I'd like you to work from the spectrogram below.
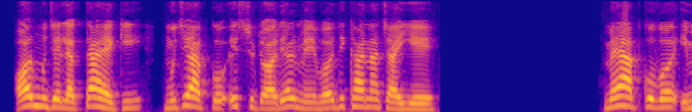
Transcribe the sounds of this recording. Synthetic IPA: ɔːɾmʊd͡ʒʱelɐɡ̚t̪aɦɛki | mʊd͡ʒʱeaːp̚koʔɪsʈʊʈoːɾijəlmẽʋɐɦd̪ɪkʰaːnat͡ʃaːɦieː | mɛ̃ːaːp̚koʋɐɦʔɪm

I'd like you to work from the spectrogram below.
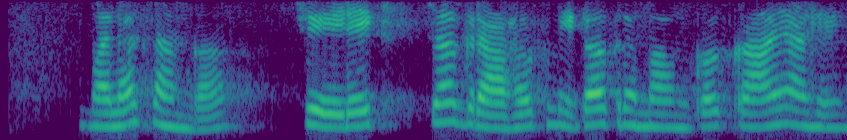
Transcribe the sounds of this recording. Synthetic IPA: məlasaŋɡa | t͡ɕeɽekst͡saɡɾaɦəkneɡakɾəmaŋkəkajaɦe

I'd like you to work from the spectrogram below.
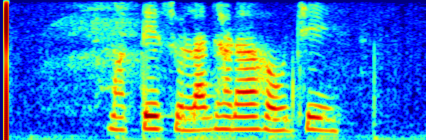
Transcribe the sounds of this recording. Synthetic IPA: məɡ̚t̪esolad͡zʱaɽaɦəwt͡ɕe

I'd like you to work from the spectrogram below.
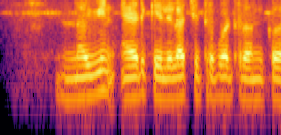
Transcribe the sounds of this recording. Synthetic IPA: nəʋiːnɛɽkelelat͡ɕit̪ɾəpəʈɾənkəɾ

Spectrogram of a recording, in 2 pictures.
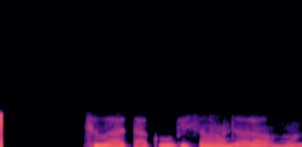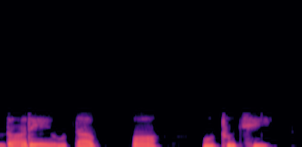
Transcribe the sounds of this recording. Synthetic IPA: d͡ʒʰuaʈakubʱisɔɽ̃ɔd͡ʒɔɾɔmuɳɖɔɾeut̪a | pɔ | uʈʰut͡ʃʰi

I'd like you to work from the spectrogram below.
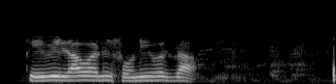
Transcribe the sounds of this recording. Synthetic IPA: keʋilaʋanisoniʋəɾd̪a

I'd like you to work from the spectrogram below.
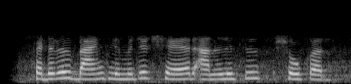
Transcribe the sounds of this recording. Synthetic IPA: feɖəɾəlbæ̃ŋklɪmɪʈeɖʃeːɾænalɪsɪsʃoːkəɾ

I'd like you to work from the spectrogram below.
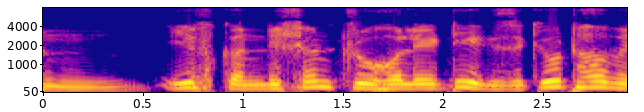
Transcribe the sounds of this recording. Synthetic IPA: nifkɐ̃ɳɖiʃənʈɾuːɦoleʈiekzekjuːʈɦɐʋi

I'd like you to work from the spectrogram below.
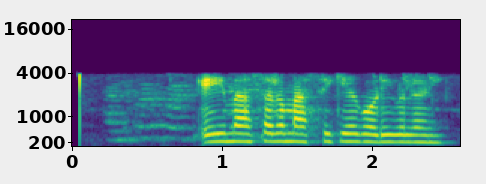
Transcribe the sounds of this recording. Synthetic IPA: ejmasaɾɔmasikijaɡɔɽibɔleɽ̃i

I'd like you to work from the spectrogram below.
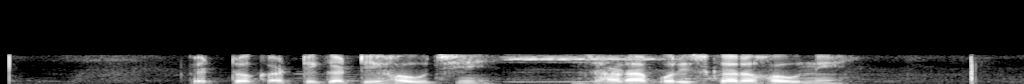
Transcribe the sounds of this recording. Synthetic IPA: peʈːɔkaʈikaʈiɦɔwt͡ʃʰid͡ʒʱaɽapɔɾiskaɾɔɦɔwni

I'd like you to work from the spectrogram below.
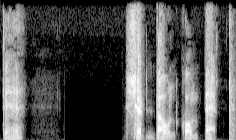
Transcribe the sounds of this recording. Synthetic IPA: t̪eɦɛ̃ | ʃɐʈ̚ɖaːʊ̃nkɔ̃ːmpɛ̰ːk̚ʈ

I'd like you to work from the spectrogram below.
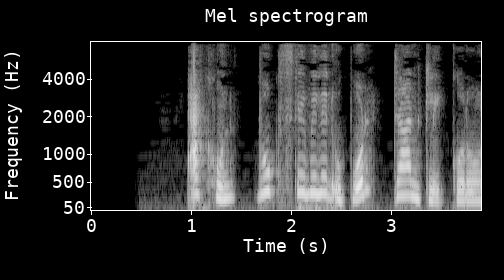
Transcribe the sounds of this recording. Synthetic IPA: ɛ̰kʰon | buksʈebileɾṵpoɾʈɾanklikːɔɾu

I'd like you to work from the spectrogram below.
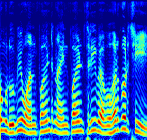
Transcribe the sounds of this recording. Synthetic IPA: ũŋɡɾubiʋɐnpɔɪɳʈnaɪnpɔiɳʈt̪ʰɾiʋɛʋoɦəɾkɔɾt͡ʃʰi

